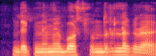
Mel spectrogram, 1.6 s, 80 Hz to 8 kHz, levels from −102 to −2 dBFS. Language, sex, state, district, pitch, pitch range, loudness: Hindi, male, Tripura, Dhalai, 125 Hz, 125-130 Hz, -17 LUFS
